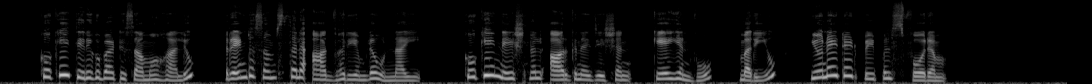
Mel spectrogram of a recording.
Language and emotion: Telugu, neutral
